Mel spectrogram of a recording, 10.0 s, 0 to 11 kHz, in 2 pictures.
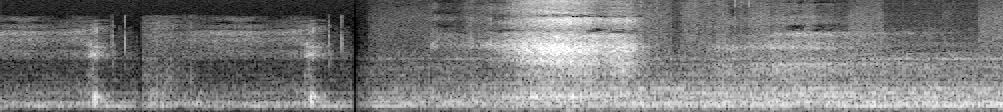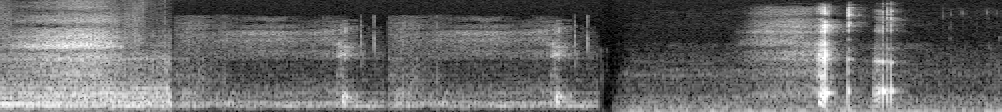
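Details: Brief, sharp hiccup catches over steady room noise: a person's random hiccups, audio-only recording up to September 2022.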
